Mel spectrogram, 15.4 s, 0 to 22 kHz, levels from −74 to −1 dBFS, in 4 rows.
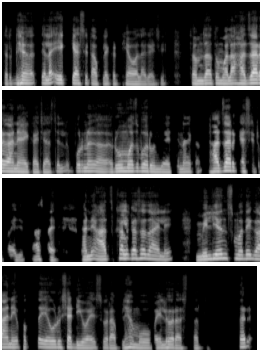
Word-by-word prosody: तर 140 - -5 0.5
त्याला 155 +1 +3
1 160 -4 +2
कॅसेट 145 -1 +1
आपल्याकडे 130 0 -5
ठेवाव 125 -3 -1
लागायची. 115 +2 -8 0.4
समजा 140 +1 +2
तुम्हाला 145 -1 +2
1000 160 +3 +7
गाणे 145 -2 +4
ऐकायची 125 -1 -3
असेल 145 +5 -7
पूर्ण 155 0 -1
अ, 140 -4 -2
रूमच 155 +2 +2
भरून 145 -4 0
जायची 125 0 -5
नाही 135 0 -3
का? - - -14 0.3
1000 180 +5 +6
कॅसेट 135 -3 -5
पाहिजेत 115 -1 -10 0.2
असं 145 -5 -6
आहे. 115 - -6 0.4
आणि 150 +5 +2
आजकाल 160 +6 +1
कसं 195 +1 +2
झाल 165 -5 0
आहे, 150 +2 -6 0.5
मिलियन्समध्ये 190 +2 +2
गाणे 155 -1 +2
फक्त 160 +2 -10
एवढूश्या 150 -2 +1
डिव्हाइसवर 135 0 -4
आपल्या 135 +5 -3
मोबाईलवर 135 +2 -2
असतात. 120 -1 -7 0.6
तर 175 +1 +1
145 Hz, 150 wpm, -22 LUFS, 130-160 Hz, 0.6 s, 1000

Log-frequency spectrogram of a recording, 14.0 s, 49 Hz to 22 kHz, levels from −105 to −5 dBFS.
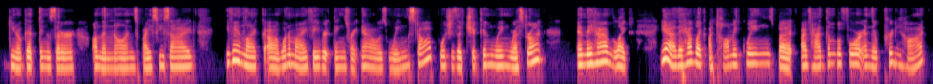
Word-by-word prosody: you 185 - +1
know, 160 - +1
get 175 0 +1
things 170 -1 -2
that 165 -1 +2
are 165 0 -1 0.3
on 180 - +1
the 160 - +2
non-spicy 165 +3 -2
side, 180 0 0 0.5
even 270 +2 +4
like, 180 -3 +1
uh, 170 -2 +2
one 185 +4 0
of - - +1
my 170 -2 0
favorite 175 -1 0
things 170 0 -5
right 155 +2 -6
now 175 -3 -2
is 160 0 -4
Wingstop, 185 - 0
which 190 -1 -3
is 175 - -8
a 170 - +4
chicken 200 +4 -3
wing 190 -1 0
restaurant, 235 - +2 0.5
and 210 +1 +4
they 220 - +7
have, 245 +2 +5
like, 180 -4 +1 0.5
yeah, 285 -8 +7
they 195 +1 +4
have, 240 +3 +2
like, 210 -2 +4
atomic 185 +3 -4
wings, 225 -1 -1
but 170 -4 +2
I've 190 -1 0
had 180 +1 -2
them 220 0 -4
before 220 -1 +1
and 190 -1 -4
they're 170 -1 -1
pretty 230 +4 -4
hot. 185 - -4
185 Hz, 200 wpm, -24 LUFS, 170-215 Hz, 0.5 s, they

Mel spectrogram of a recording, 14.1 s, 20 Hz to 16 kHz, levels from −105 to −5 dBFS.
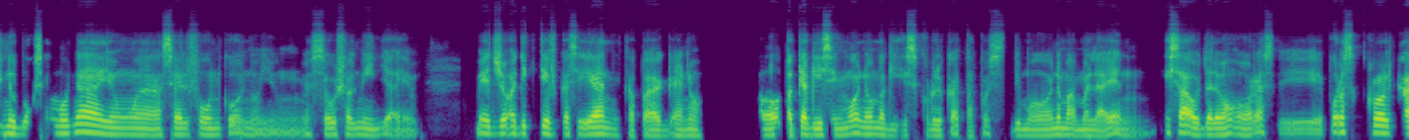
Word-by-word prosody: binubuksan 140 0 -2
muna 160 +2 +4
'yong, 130 -2 0
ah, 120 -1 0
cellphone 120 0 0
ko, 80 0 -4
'no, 65 +3 -8
'yong 70 - -12
social 125 0 -1
media, 120 -2 -4
eh. - - -9 0.6
Medyo 145 +1 +2
addictive 140 -2 -1
kasi 130 0 -1
'yan 130 -3 +4
kapag 105 -1 -1
ano, 110 -1 -4 0.6
oo, 120 +3 +3
pagkagising 120 0 +3
mo, 145 +3 +2
'no, 130 -1 +1
mag-i-scroll 110 -1 -2
ka - - -2
tapos - - -7
'di 120 - -5
mo 110 -1 -3
namamalayan 110 -5 0 0.3
1 165 - +7
o - - +5
2 125 +3 +2
oras, 120 -1 -1
eh, 75 -1 -8
puro 170 0 +2
scroll 155 -2 +3
ka 135 - +7
120 Hz, 150 wpm, -25 LUFS, 110-135 Hz, 0.6 s, 1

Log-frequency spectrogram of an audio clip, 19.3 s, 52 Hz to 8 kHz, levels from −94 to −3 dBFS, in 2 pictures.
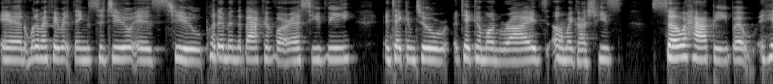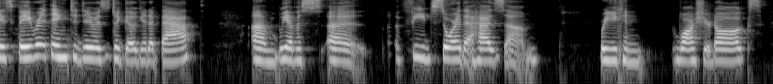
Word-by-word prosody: and 225 -2 0
one 235 +1 0
of 240 - +1
my 235 - +2
favorite 230 -1 -2
things 225 0 -4
to 240 -1 -5
do 235 0 +1
is 215 0 -4
to 215 -3 +1
put 260 -3 -4
him 245 -1 +1
in 240 - -4
the 230 - -5
back 225 0 0
of 230 -1 -6
our 205 -1 -2
SUV 225 +2 -3 0.4
and 225 -1 -3
take 240 -1 +1
him 230 -1 -1
to 220 -2 +3
r - - -10
take 235 0 0
him 230 -2 -1
on 220 -1 -1
rides. 210 +2 0
Oh 245 -3 -1
my 225 0 -2
gosh, 205 -1 -5
he's 230 0 -5 0.3
so 255 -1 +6
happy, 235 -4 +3
but 225 -2 +1
w - - -24
his 250 +1 0
favorite 260 +3 +4
thing 260 -2 +4
to 265 -1 -4
do 235 +1 +3
is 230 +4 -2
to 240 -2 -1
go 205 -2 0
get 205 +1 -6
a 205 - +1
bath. 205 +4 +1 0.8
Um, 210 -4 +1
we 225 - -1
have 220 -2 +1
a 215 - -2
s 215 0 0
a 210 -4 0 0.5
a 235 - -12
feed 245 -1 -5
store 235 -1 +4
that 210 - -1
has, 210 +3 0
um, 225 -2 -7 0.8
where 220 - +2
you 215 0 -1
can 195 -3 -7 0.4
wash 215 -1 0
your - - -4
dogs 210 0 -1
225 Hz, 200 wpm, -24 LUFS, 215-240 Hz, 0.8 s, so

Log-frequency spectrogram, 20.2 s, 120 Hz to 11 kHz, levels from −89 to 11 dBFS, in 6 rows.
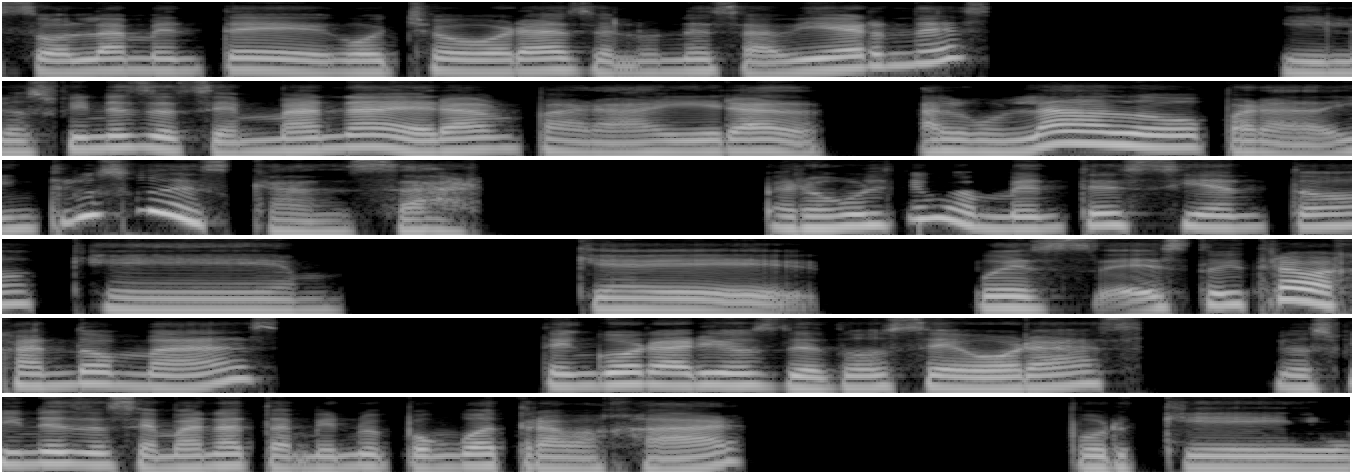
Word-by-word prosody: solamente 180 0 -1
8 165 +2 -1
horas 180 +2 +1
de - - -4
lunes 175 +2 -5
a 145 - -1
viernes, 240 - +1 0.7
y 155 -2 -3
los 150 0 -4
fines 200 +2 +1
de 190 - +3
semana 175 +7 +2
eran 170 +4 +2
para 145 -5 -3
ir 155 +2 +1
a 155 -4 +1 0.2
algún 160 -1 -1
lado, 240 -5 +5
para, 145 - -3
incluso, 185 - -1
descansar, 155 - -3 0.7
pero 185 0 0
últimamente 220 - +1
siento 210 +1 -2
que, 150 -3 -3 0.7
que, 150 -7 -1 0.4
pues, 175 -1 0
estoy 210 +6 -1
trabajando 215 -5 +3
más, 200 +10 0 0.7
tengo 195 +1 +2
horarios 200 -1 +4
de 165 -3 +2
12 170 0 0
horas 175 +7 +1 0.3
los 170 -2 -4
fines 200 0 +2
de 190 - +1
semana, 165 +1 +1
también 155 -2 -2
me 175 - -1
pongo 165 0 -1
a - - +2
trabajar. 150 +1 -1 0.8
Porque, 160 -1 -1
175 Hz, 135 wpm, -24 LUFS, 155-200 Hz, 0.8 s, lado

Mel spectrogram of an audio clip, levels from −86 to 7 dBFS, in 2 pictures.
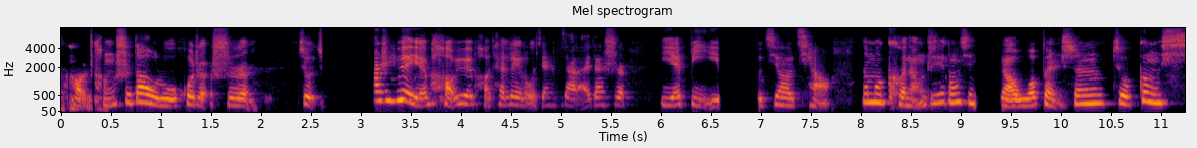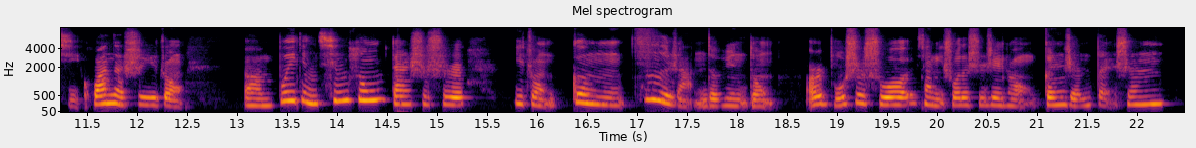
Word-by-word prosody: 跑 - - -2
城 190 +3 -9
市 260 +2 -3
道 275 +2 +7
路， 370 -2 +2
或 445 +4 0
者 - - -4
是 190 -3 -2 0.2
就 - - -32 1.0
它 315 - +3
是 320 0 0
越 320 -2 +5
野 195 -5 +1
跑， - - -1
越 240 - -2
野 - - -4
跑 - - -9
太 210 - -9
累 210 -1 -4
了， - - -10
我 - - -6
坚 195 - -12
持 195 - -27
不 - - -41
下 185 -2 -6
来， - - -8
但 205 0 -7
是 205 -1 -7 0.3
也 205 +1 -4
比 220 - -8
跑 - - -41 0.3
步 - - -5
机 240 -10 -8
要 200 -3 -1
强。 185 - -7 0.3
那 275 - +1
么 275 -1 +4
可 215 -5 -2
能 230 +4 -6
这 245 - -7
些 265 - -2
东 270 0 +1
西 255 -3 -3 0.2
啊， 170 -2 +5
我 180 +3 +3
本 - - -1
身 245 +1 +1
就 245 -2 +3
更 265 +3 +2
喜 260 -10 -6
欢 235 +2 +6
的 225 -4 +5
是 420 - -2
一 410 - +3
种 - - 0 0.6
嗯， 185 -1 -2
不 305 +10 +2
一 320 - +8
定 285 -7 +3
轻 310 +6 +3
松， 335 +1 +6
但 230 -2 0
是 225 0 -5
是 205 -1 +3 0.5
一 235 -2 -1
种 210 -5 -4
更 230 -5 +2
自 335 -8 +3
然 175 -6 -8
的 180 0 -1
运 185 -1 -7
动， 175 +9 -4 0.3
而 225 +2 +2
不 195 -3 -1
是 245 +3 0
说， 210 0 +5
像 215 -4 -3
你 - - -6
说 200 - -1
的 200 - +1
是 200 0 -6
这 200 -1 -1
种 180 -2 -9
跟 205 0 +2
人 190 -1 -4
本 - - -9
身 230 +2 -1
225 Hz, 230 characters per minute, -23 LUFS, 200-265 Hz, 1.0 s, 一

